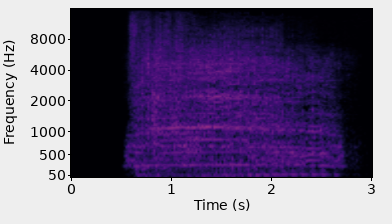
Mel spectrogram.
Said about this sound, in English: Do they deserve a T-Rex applause or air horns? I would say T-Rex sounds like he's retired.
